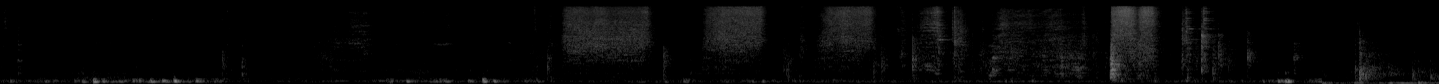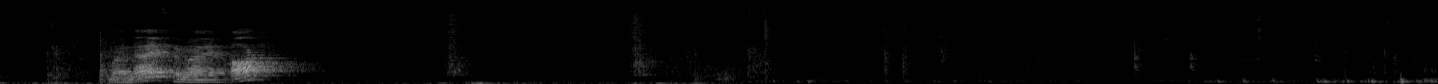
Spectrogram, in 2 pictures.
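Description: Steel putty knife scraping dried joint-compound ridges off a drywall inside corner, with a sanding block rubbing over it, in a series of short separate strokes. A louder, longer scrape comes about halfway through, then a few quieter strokes.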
